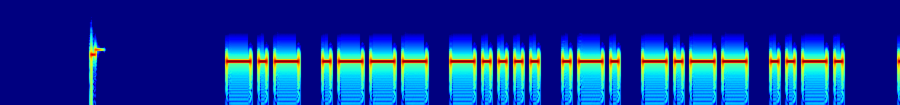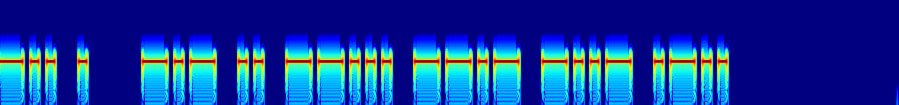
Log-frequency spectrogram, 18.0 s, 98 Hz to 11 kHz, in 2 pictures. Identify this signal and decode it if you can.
Morse code, heard as a keyed tone, about 15 wpm, 700 Hz. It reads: KJ6RYF DE KI7QXL
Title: USA Callsign DE Callsign - 6 Characters - 15wpm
